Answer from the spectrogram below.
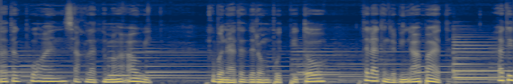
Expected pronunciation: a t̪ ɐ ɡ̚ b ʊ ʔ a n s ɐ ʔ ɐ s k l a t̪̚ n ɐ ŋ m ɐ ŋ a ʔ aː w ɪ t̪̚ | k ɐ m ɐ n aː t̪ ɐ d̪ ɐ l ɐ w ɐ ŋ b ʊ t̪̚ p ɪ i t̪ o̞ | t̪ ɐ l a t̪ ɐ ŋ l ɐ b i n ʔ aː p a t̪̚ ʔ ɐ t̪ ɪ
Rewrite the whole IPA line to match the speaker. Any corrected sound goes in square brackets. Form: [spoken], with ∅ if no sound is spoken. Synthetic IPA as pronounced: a t̪ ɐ ɡ̚ [p] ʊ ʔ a n s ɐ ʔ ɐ [∅] k l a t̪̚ n ɐ ŋ m ɐ ŋ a ʔ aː w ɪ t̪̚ | k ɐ [b] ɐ n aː t̪ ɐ d̪ ɐ l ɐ w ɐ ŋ [p] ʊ t̪̚ p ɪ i t̪ o̞ | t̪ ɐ l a t̪ ɐ ŋ l ɐ b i [ŋ] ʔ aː p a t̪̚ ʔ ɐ t̪ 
